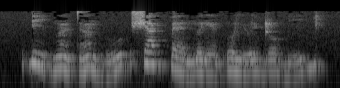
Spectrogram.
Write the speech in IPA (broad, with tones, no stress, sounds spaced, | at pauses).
ɗ i˥˨ b œ̃˥˨ t œ̃˧˥˧ b u˩˥ | ʃ a˥ ɡ k͡p ɛ˧˩ n̪ ə˥˨ ɾʲ ɛ̃˥˨ ɠ o˧˩ lʲ w i˧˩ ɖ o˧˩ ɠ i˩˥ ɡ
